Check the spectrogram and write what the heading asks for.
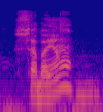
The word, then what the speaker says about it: sabayon: Sabayon?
